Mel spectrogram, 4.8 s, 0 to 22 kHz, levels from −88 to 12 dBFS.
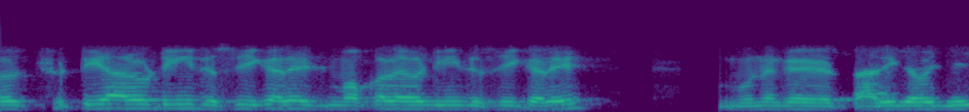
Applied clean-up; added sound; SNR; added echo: none; none; none; none.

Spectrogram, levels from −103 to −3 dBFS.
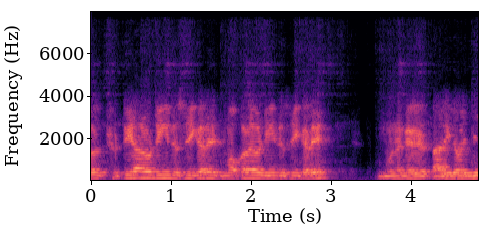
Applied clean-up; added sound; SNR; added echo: neural separator model SepFormer DNS4.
